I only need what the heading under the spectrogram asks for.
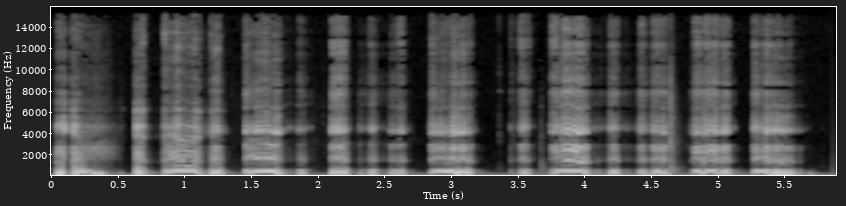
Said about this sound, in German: Entschuldigung. Ich muss mich räuspern.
